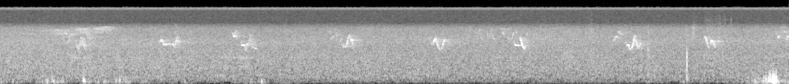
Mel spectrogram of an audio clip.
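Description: A small bird calling over and over, a short chirp about once a second, over a steady outdoor hiss. A low bump near the end, likely handling or a footstep, is the loudest thing.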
